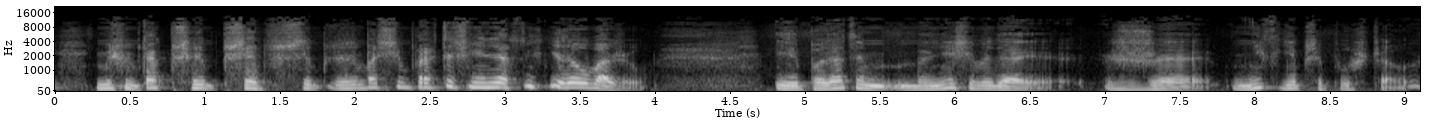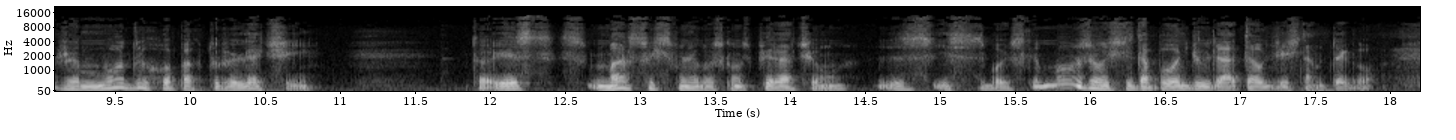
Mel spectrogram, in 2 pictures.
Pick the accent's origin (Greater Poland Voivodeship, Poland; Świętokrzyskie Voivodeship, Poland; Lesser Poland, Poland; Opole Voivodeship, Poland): Greater Poland Voivodeship, Poland; Nowa Wieś; born there; Ja się urodziłem w Nowa Wieś, powiat Szamotuły.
